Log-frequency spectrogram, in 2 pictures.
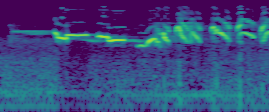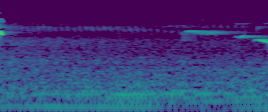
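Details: Song of an oriental magpie-robin, played to stimulate caged birds to sing. A long, wavering whistle slides downward, followed by a rapid run of six or seven sharp, varied chirps, then quieter, high, level whistles after a pause.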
